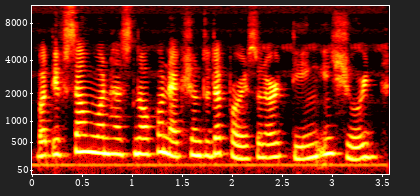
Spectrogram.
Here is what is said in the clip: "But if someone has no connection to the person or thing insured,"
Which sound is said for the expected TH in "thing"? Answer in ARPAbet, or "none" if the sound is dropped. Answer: T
